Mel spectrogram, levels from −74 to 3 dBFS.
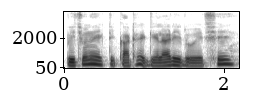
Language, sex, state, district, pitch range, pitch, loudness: Bengali, male, West Bengal, Cooch Behar, 115-160 Hz, 125 Hz, -16 LUFS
